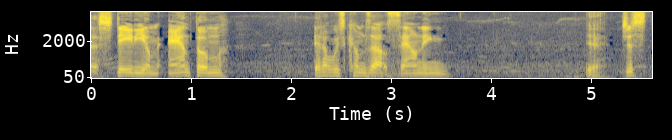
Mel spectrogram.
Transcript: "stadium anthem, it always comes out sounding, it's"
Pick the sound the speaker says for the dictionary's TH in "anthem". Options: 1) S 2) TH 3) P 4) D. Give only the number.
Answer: 2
